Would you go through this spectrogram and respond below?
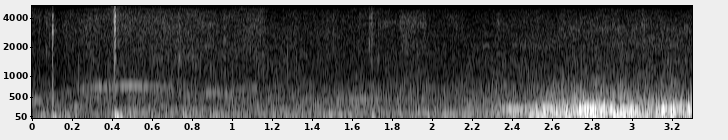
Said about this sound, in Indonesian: Masya Allah, kayaknya Jakarta mau hujan nih jemaah. Udah hujan. Masya Allah.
